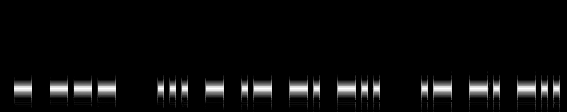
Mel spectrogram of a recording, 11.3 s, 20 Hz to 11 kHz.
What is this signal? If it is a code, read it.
Morse code, heard as a keyed tone, about 10 wpm, 600 Hz. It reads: TO STAND AND
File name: learning center / tower trouble / tower trouble 10wpm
